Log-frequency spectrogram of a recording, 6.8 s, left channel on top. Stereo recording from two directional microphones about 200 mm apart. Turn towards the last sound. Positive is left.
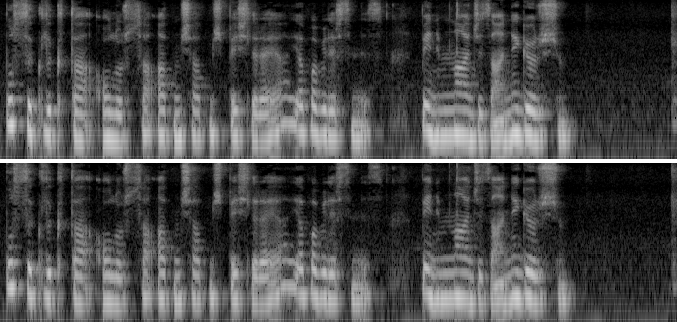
turn(degrees=0)  # may be behind; listen again after turning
